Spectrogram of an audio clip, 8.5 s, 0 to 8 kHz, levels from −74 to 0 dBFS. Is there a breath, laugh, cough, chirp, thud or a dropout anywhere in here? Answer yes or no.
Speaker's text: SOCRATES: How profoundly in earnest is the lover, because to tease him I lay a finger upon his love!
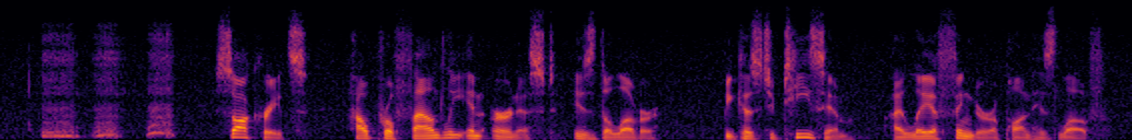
yes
